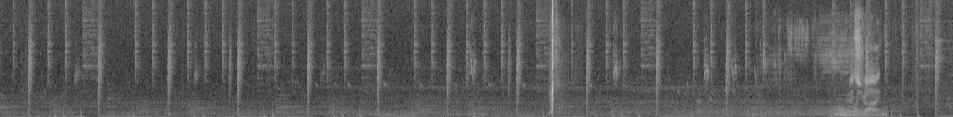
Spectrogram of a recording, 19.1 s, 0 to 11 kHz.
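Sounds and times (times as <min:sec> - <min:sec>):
background music with steady beat: 0:00.0 - 0:19.0
golf club striking ball: 0:11.0 - 0:12.1.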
